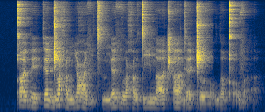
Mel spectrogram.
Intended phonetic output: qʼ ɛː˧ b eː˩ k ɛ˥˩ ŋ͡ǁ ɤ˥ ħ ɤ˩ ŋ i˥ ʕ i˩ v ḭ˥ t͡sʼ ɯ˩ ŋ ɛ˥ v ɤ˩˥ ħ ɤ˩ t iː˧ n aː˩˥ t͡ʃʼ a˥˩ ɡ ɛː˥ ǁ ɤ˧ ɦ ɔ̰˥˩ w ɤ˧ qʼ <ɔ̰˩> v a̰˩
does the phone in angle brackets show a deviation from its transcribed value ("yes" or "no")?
yes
